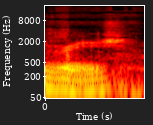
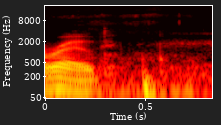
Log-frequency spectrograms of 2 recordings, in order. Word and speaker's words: Rouge: with you and I thought her name was Rouge well it is Rouge huh for some reason when I looked it up online it said Rogue which is just one like if somebody can't spell it's just one letter change like you just put the G where the U is so it is Rouge not Rogue and we got a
